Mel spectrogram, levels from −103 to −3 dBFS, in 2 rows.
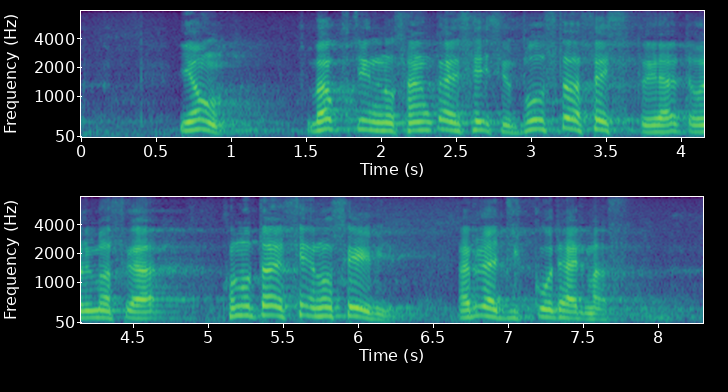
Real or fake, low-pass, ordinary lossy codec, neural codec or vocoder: fake; none; none; codec, 16 kHz, 8 kbps, FunCodec, trained on Chinese and English, 25 frames a second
